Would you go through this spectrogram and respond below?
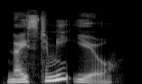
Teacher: Also, remember the intonation. Go up slightly on you. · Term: rising tone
